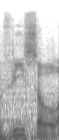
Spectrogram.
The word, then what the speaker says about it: Wiesel: Or a Wiesel, I guess, as it would be pronounced in its native tongue of German.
